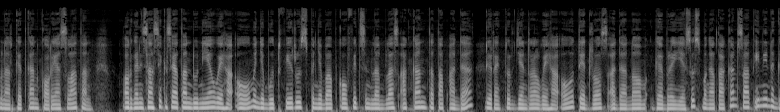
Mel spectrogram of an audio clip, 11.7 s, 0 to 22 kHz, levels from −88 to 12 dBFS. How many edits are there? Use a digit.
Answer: 2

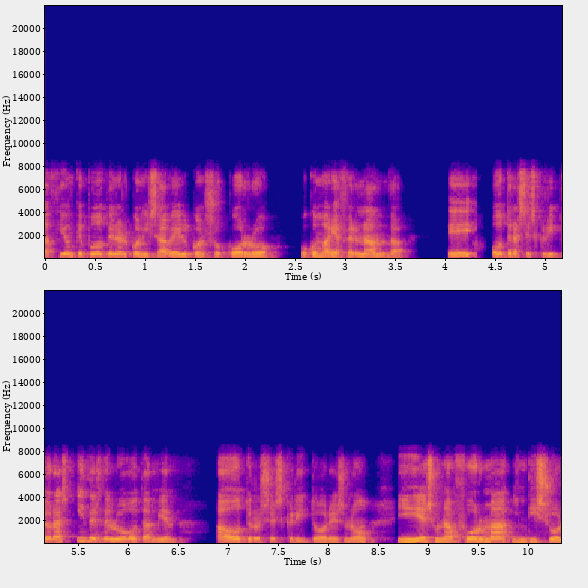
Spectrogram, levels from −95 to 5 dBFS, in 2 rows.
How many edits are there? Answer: 2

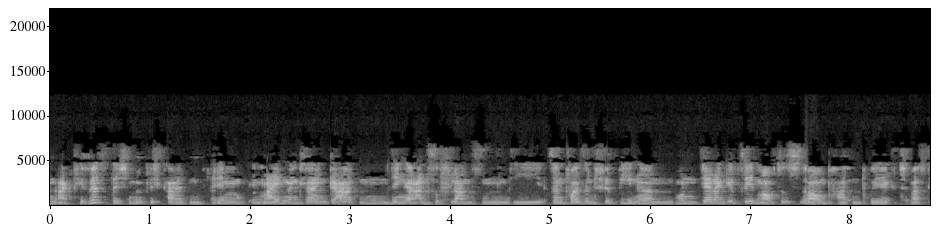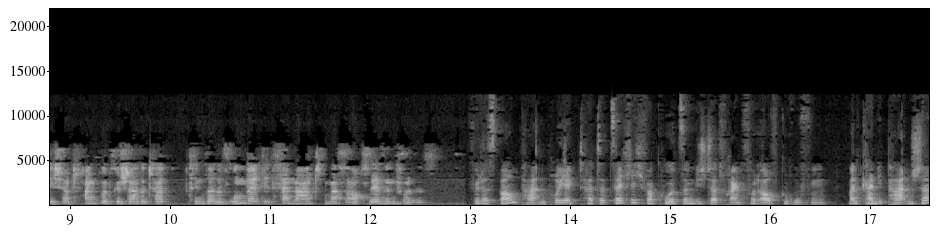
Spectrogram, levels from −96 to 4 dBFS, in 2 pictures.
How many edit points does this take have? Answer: 1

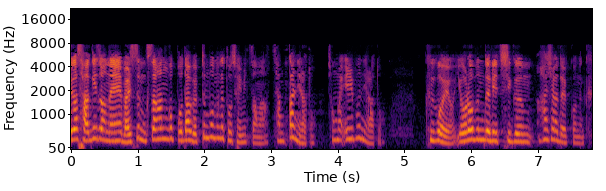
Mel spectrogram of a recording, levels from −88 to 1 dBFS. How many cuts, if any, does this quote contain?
2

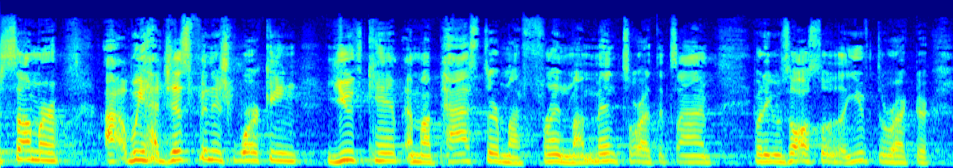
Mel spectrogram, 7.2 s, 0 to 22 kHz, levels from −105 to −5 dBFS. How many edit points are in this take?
1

